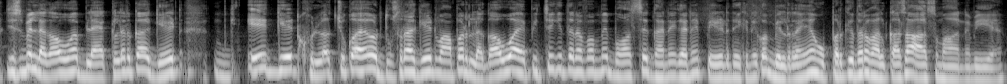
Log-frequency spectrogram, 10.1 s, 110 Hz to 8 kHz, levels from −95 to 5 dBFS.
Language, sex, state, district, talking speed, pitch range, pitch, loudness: Hindi, male, Bihar, Sitamarhi, 275 wpm, 160-210 Hz, 190 Hz, -15 LUFS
